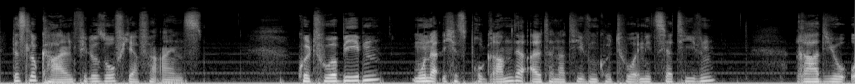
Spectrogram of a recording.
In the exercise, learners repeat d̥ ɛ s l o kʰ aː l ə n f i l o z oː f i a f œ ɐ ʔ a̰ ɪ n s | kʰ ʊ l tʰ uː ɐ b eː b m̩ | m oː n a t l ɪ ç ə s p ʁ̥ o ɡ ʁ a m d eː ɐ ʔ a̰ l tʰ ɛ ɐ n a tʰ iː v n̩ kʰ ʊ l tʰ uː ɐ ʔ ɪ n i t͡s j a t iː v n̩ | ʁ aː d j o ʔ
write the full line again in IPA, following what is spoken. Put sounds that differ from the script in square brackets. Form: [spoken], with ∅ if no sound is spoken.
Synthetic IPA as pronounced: d̥ ɛ s l o kʰ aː l ə n f i l o z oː f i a f [ɛ] ɐ ʔ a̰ ɪ n s | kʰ ʊ l tʰ uː ɐ b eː b m̩ | m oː n a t l ɪ ç ə s p ʁ̥ o ɡ ʁ a m d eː ɐ ʔ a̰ l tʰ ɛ ɐ n a tʰ iː v n̩ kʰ ʊ l tʰ uː ɐ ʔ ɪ n i t͡s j a [tʰ] iː v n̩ | ʁ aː d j o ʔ

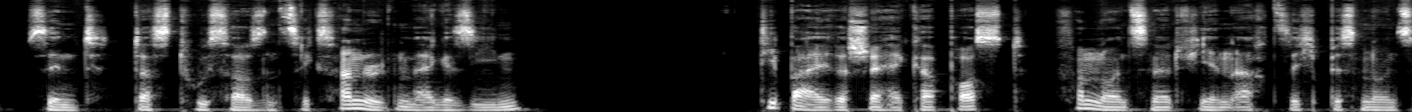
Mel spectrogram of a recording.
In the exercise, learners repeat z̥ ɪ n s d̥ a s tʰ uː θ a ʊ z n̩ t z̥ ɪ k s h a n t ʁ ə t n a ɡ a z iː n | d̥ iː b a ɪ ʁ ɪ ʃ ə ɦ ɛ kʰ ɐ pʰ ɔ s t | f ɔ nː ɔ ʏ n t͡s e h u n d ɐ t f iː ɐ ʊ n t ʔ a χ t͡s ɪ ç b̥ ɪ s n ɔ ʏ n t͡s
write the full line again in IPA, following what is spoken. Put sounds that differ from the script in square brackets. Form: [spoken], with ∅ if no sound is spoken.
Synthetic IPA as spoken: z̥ ɪ n [t] d̥ a s tʰ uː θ a ʊ z n̩ t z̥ ɪ k s h a n [d] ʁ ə t [m] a ɡ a z iː n | d̥ iː b a ɪ ʁ ɪ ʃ ə ɦ ɛ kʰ ɐ pʰ ɔ s t | f ɔ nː ɔ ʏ n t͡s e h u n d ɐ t f iː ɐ ʊ n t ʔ a χ t͡s ɪ ç b̥ ɪ s n ɔ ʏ n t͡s

